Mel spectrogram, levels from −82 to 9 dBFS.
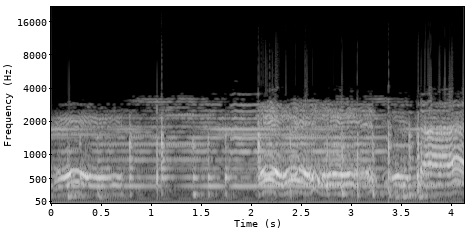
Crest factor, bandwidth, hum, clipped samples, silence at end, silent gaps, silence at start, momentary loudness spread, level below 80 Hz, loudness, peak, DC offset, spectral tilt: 12 dB; 5.8 kHz; none; under 0.1%; 0 s; none; 0 s; 9 LU; -50 dBFS; -12 LUFS; 0 dBFS; 1%; -7 dB/octave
